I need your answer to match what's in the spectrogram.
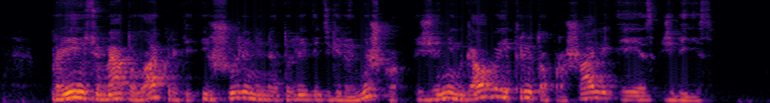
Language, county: Lithuanian, Šiauliai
